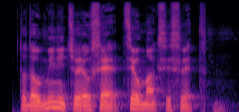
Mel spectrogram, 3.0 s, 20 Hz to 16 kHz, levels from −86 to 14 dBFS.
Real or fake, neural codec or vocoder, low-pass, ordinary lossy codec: fake; vocoder, 44.1 kHz, 128 mel bands every 256 samples, BigVGAN v2; 14.4 kHz; MP3, 96 kbps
